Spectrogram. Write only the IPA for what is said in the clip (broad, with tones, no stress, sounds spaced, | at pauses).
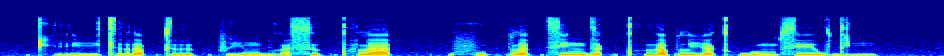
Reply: kʰ r iː˩˦ t r a˦˥ p̚ t r ɯ˥˩ k̚ f iː˦˥ m b ɯ˨˩ a̯ s ɯ˦˥ k̚ pʰ l a˥˩ t̚ | f u˦˥ ʔ p l a˥˩ t̚ s i˥˩ n d a˥˩ k̚ pʰ ɯ˥˩ a̯ p l i˧ a̯ kʰ w o˩˦ m s eː˥˩ w d iː˨˩ k̚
